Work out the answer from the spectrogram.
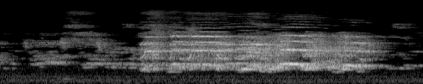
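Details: Early-morning rooster in the rural Philippines gives a long, loud, hoarse crow of nearly three seconds after a short rising lead-in, with faint bird chirps at the start.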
